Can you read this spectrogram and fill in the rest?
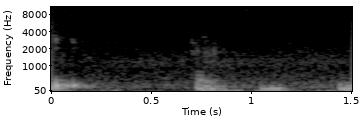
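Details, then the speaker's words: Used, high-mileage DI-ACRO bender bought on eBay, arm rocked up and down by hand: three dull low knocks from slack in the worn spindle. The play is slight but probably needs repair. "Okay, up and down. You can hear it just a little bit. It's probably at the point where it needs to be repaired."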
